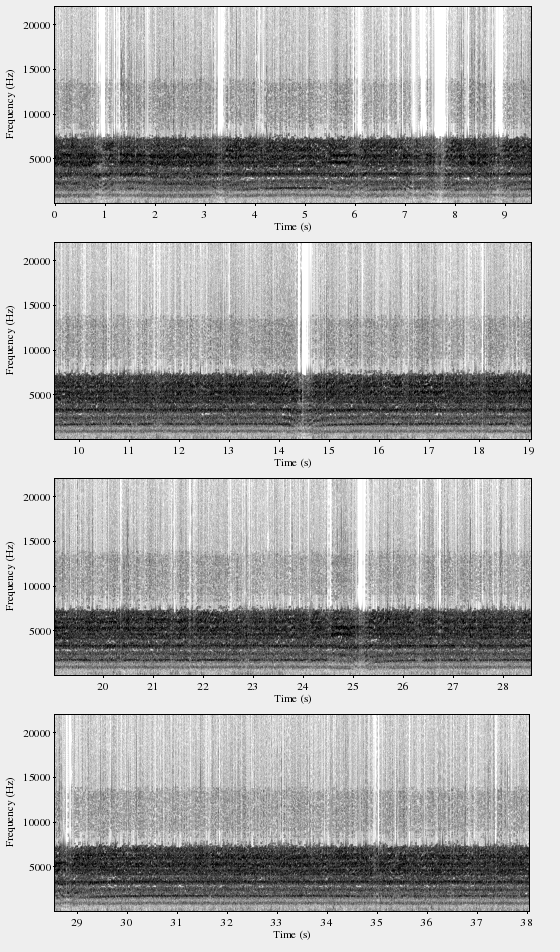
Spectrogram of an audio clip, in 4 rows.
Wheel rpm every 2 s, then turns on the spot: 190, 200, 220, 160, 170, 230, 230, 190, 230, 230, 230, 230, 200, 230, 210, 230, 230, 230, 230.
none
